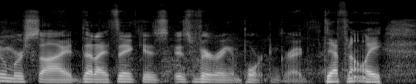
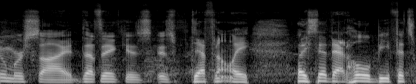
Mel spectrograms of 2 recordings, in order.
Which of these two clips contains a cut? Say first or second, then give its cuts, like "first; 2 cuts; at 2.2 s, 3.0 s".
second; 2 cuts; at 0.9 s, 1.7 s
